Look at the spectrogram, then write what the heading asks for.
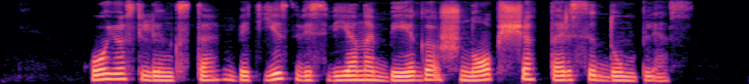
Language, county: Lithuanian, Vilnius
